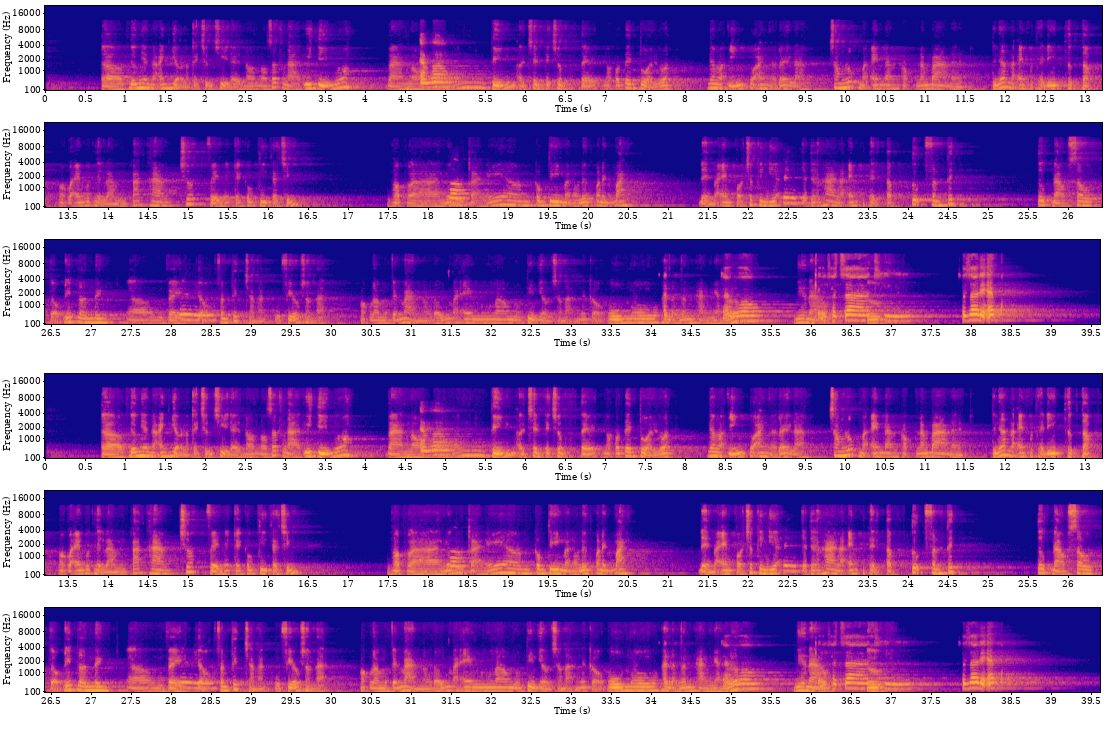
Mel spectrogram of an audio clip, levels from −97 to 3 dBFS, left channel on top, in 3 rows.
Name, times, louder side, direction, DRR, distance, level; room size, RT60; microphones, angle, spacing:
voice 1, 0.7-3.9 4.2-7.9 8.3-11.5 11.8-16.4 17.5-20.5 21.4-24.7 25.6-30.0 30.4-35.2 35.8-36.3 36.7-37.0, right 3 dB, 45° right, 12 dB, 0.6 m, -28 dB
voice 2, 4.7-5.1 18.2-18.5 22.4-22.7 28.1-28.6 34.9-35.4 36.1-37.2 37.9-38.4, left 2 dB, 25° left, 13 dB, 0.6 m, -23 dB
24.0 x 20.0 x 9.7 m, 2.2 s
head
